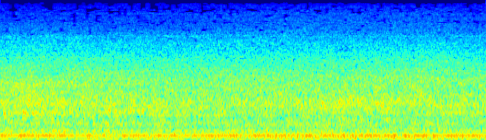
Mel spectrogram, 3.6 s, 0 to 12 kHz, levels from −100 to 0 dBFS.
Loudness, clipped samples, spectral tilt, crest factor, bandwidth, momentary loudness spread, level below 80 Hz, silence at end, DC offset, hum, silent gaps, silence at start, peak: -30 LUFS; under 0.1%; -7 dB/octave; 12 dB; 10 kHz; 2 LU; -42 dBFS; 0 s; under 0.1%; none; none; 0 s; -18 dBFS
